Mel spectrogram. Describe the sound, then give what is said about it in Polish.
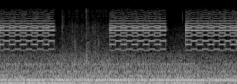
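A telephone bell rings in three electronic bursts separated by short gaps, loud and alone over a steady low hum. “Dzwoni.”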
